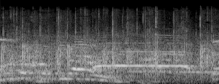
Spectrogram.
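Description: Folk voices singing a short sliding phrase in long held notes, the same phrase coming round about every two seconds, with the audience clapping.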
